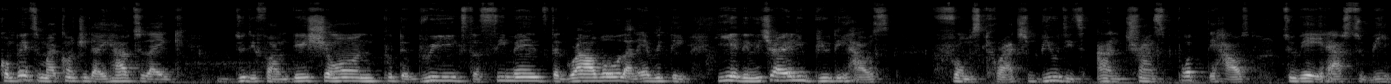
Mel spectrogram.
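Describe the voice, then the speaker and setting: A woman with a strong Nigerian accent, a very deep, low pitch, ordinary pitch variation, a moderate pace, and a dark, mellow tone, plus audible room echo. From Nigeria (Lagos). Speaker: YouTuber. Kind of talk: casual vlog monologue. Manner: animated.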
